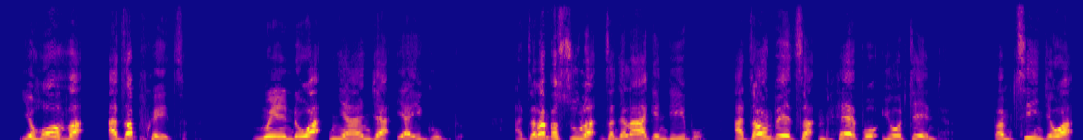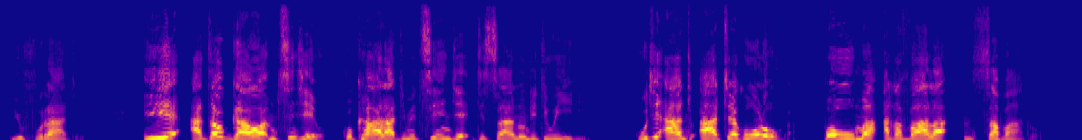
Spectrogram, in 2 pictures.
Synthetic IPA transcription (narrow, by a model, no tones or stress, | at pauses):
jɛɦɔvaː | d͡zapʰwɛt͡sʰḁ | mwɛndɔwaɲand͡ʒajaiɡṵp̚tɔ | a̰d͡zatambasulad͡zand͡ʒalakɛndipɔ̰ | ad͡zaɔmbɛt͡sʰam̩pʰɛpɔjɔtɛntʰa | pam̩t͡sʰind͡ʒɛwa | jufuɾaːtɛ̥ | ijɛad͡zauɡawam̩t͡sʰind͡ʒɛwɔkɔkʰalat̬imit͡sʰind͡ʒɛtisanunditiwiɾḭ | kutiʔantʰuʔatʰɛkuwɔlɔ̰ka | pɔumaʔatavalan̩sapa̰ːtɔ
